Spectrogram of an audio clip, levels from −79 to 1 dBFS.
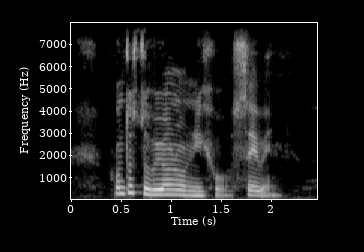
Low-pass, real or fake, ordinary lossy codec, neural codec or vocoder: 7.2 kHz; real; Opus, 24 kbps; none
